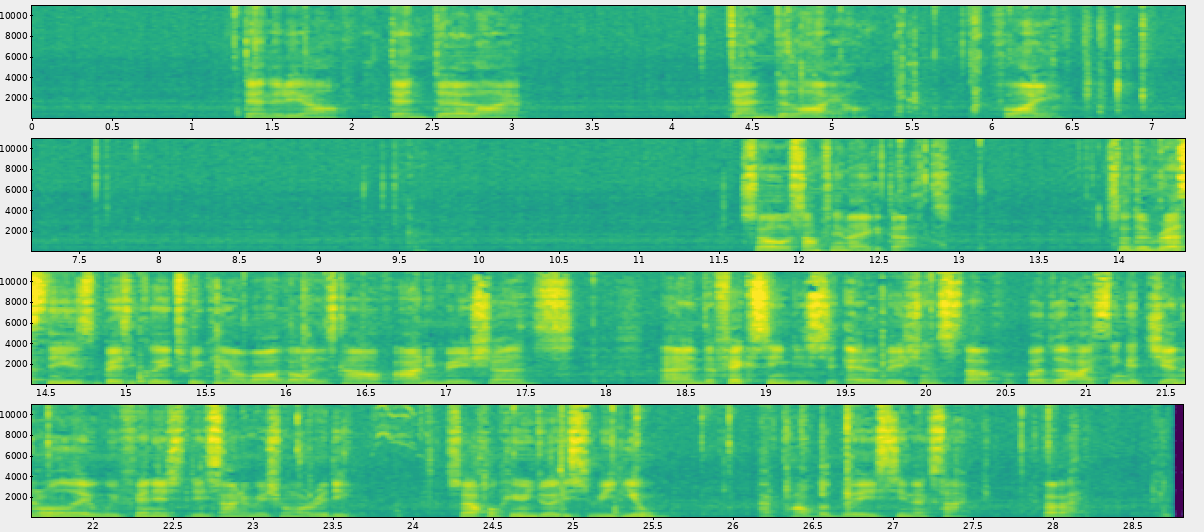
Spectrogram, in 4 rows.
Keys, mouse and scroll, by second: 1.9-4.4 middle drag, 4.4 click, 5.2-6.7 ctrl+middle drag, 6.7 g, 13.3-14.5 middle drag, 14.5 click, 15.9-20.0 shift+middle drag, 20.0 d, 20.2-21.9 drag, 21.9 d, 22.8 d, 23.0 right click, 23.5 d, 23.8-25.5 middle drag, 25.5 click, 26.0 click, 26.5 g.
